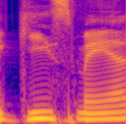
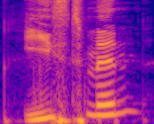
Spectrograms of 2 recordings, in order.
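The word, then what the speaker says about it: Geeseman: Do you ever pronounce it that way, Geese Man? Yeah, like especially on phone calls. Oh yeah. They're always like Eastman. Like, no, Geese Man.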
